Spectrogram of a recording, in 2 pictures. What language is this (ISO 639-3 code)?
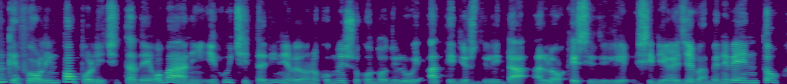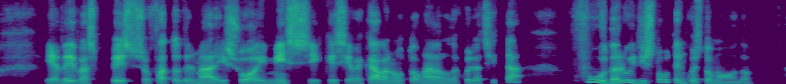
ita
